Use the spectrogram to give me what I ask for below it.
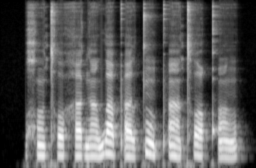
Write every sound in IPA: χõ˨tʰɔ˨ha˨ɡã˨˩˦ wa˨pʼa˨˩˦lt̪õ˨˩˦ pʼã˨˩˦tʰɔ˨ qʼõ˨˩˦

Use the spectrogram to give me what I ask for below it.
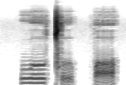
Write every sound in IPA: wuǀṵpːɔ̰

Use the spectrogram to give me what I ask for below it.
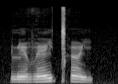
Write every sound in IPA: lʲɐ̃vɛ̃jǀʰɐ̃j

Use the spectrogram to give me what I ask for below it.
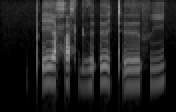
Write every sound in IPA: pʼe ħeħɖʱʏʔʏː tʼʏːfi

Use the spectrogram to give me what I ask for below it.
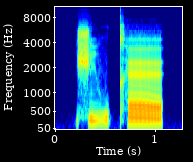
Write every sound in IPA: ʃiβukʰæ

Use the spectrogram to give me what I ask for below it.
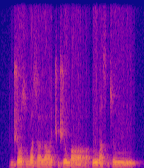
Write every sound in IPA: d͡ʒusˤvɒ zɒlɒːt͡ʃd͡ʒo wɒː | uwesˤ d͡zuː

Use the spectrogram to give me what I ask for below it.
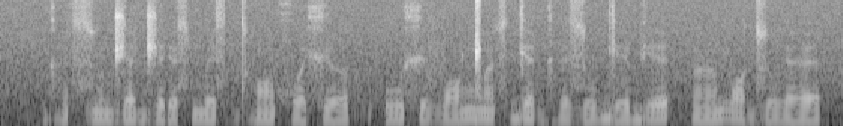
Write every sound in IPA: ɡʱɛ̃szũd͡ʒɛd͡ʒe ɾʲœsmes dʱɔ̃ χʷɛxʲə | ʔuxʲə vɔŋ͡ǁœ̃s ɡʲɛɡʱe zu ɡʲebʲe | œ̃vɔ d͡zulɛ

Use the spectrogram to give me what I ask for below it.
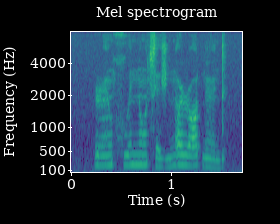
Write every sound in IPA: ɭɛ̃˧˥xʷe˧˥nõ˧˥ se˩ʒnʌ˥ɭɒ˧˥ ɗɛ̃˩d

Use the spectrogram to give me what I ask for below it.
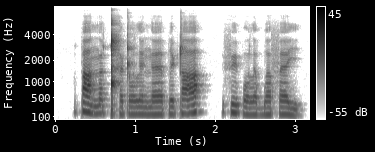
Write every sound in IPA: pa ŋœǃʰɛʈo leŋɛːpiʈa | fypolə bɐ fɛj

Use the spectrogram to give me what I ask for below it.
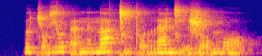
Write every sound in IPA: ɵcɔ̰ʑɤ ʔæ̰nɘna ɡ͡ǀɵtɔ̰ræ d͡ʑḭ ʐɔ̰ ŋ͡mɔ

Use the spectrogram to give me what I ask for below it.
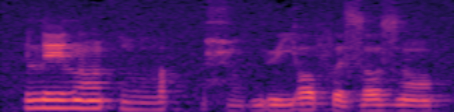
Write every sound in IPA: le˦lɔ̃˦θɑ̤˦ | ħɑ̤˨bʉ˨ jɔ˦fə˨ zɔ˦zɔ̃˦

